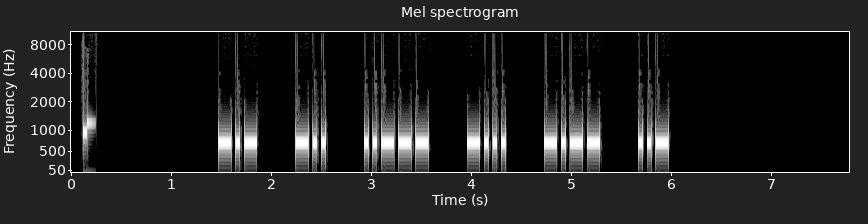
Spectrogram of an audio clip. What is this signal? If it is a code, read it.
Morse code, heard as a keyed tone, about 28 wpm, spaced as for 16 wpm, 700 Hz. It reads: KD2BYU
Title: USA Call Signs - 6 Characters - 3x Character Spacing - 28wpm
